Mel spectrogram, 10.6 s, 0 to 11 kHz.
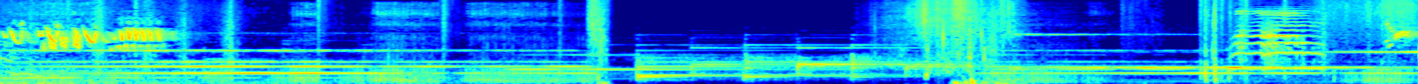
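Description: A cat meows in a PS4 video game over sustained tonal background sounds. Short meows and caterwaul-like cries mix with bird chirps and soft footstep-like taps, at moderate volume, with no voices.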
